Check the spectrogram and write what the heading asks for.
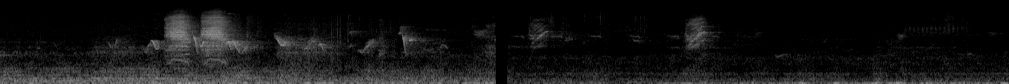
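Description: Wild birds chirping, a few short high calls at a time, over a steady low background hiss. The sound drops out for an instant about five seconds in.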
